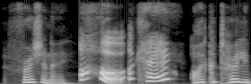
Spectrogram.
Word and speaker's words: Freixenet: You know I call it Frixonet, but I'm fully aware that it's not pronounced Frixonet. It's called Freixenet.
